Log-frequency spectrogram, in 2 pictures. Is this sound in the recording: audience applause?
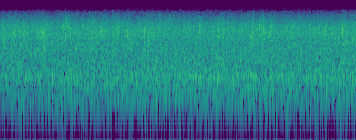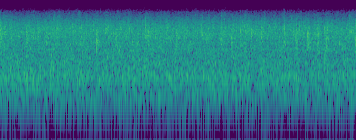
no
